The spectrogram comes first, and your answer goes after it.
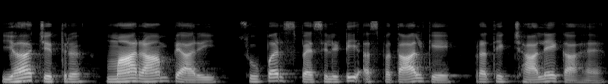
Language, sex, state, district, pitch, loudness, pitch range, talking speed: Hindi, male, Jharkhand, Ranchi, 125 Hz, -21 LUFS, 110-140 Hz, 120 wpm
